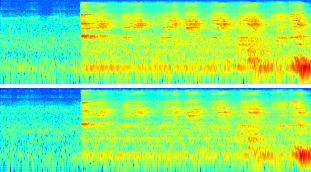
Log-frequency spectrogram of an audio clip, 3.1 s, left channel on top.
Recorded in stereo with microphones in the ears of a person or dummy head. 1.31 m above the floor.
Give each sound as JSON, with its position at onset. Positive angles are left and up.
{"t": 0.8, "sound": "a bird", "side_deg": 85, "distance_m": 1.4}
